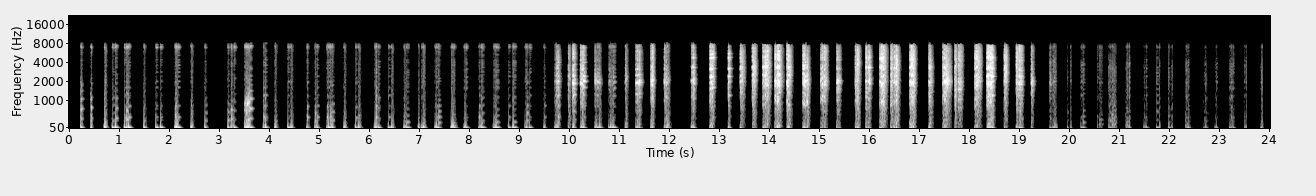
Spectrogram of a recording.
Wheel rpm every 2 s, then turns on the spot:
0, 0, 0, 0, 0, 30, 120, 160, 160, 140, 10, 0.
20-22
